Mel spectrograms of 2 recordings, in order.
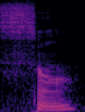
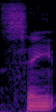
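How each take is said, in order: First: Saint is pronounced the French way. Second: Saint is pronounced the English way. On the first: The speaker calls it right. "it's Saint, because they're in Switzerland" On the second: The speaker calls it wrong. "it's not Saint"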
